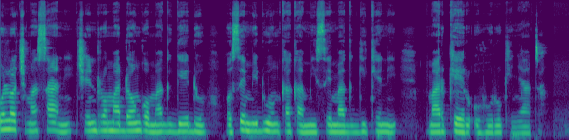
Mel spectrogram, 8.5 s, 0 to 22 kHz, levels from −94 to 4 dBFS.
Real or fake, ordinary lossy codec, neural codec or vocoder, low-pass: real; none; none; none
